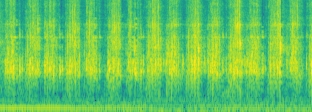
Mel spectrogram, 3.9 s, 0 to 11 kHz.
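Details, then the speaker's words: 80cc motorized bicycle engine pull starter after bushing pressed back in: two pulls a second, dry scraping rattle; slight rubbing is normal since the plain bushing has no bearings and isn't centered, spring runs without friction. "is no you're always going to hear a little granny because there is no bearings in here and actually this bushing as you can see the space right here and right here and right there is not centered okay okay so and you're going to have some rubbing in here"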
